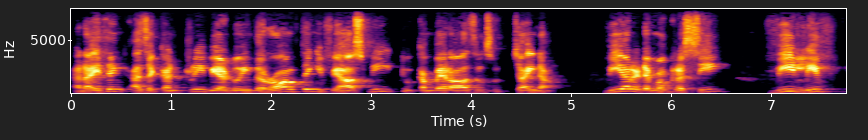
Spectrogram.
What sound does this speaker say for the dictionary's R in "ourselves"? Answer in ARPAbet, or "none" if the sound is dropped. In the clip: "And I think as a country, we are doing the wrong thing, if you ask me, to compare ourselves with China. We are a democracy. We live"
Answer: L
